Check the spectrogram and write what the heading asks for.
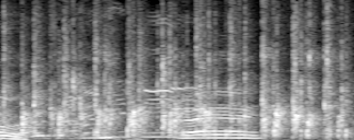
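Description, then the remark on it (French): An audience applauds the invited guest of the show with dense, continuous clapping lasting a few seconds, while voices call out and talk loudly over the clapping. “en tout cas, voilà, on applaudit bien sûr notre invité.”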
